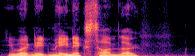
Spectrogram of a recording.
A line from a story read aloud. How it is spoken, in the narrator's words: Patrick laughed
